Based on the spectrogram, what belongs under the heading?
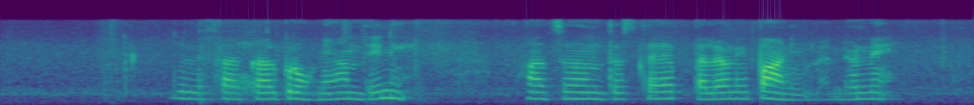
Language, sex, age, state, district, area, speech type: Dogri, female, 30-45, Jammu and Kashmir, Samba, rural, spontaneous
